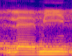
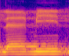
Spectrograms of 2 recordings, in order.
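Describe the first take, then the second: The two takes are said the same way.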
